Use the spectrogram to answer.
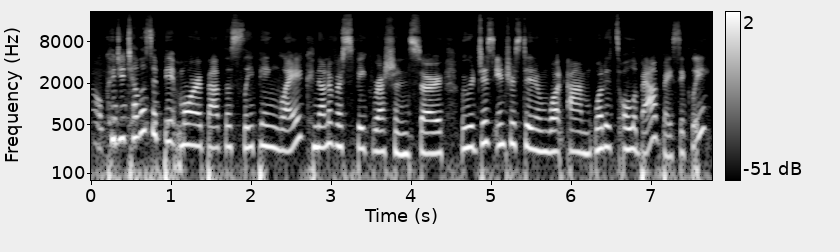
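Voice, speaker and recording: A woman's voice: fairly high pitch, fairly quick, hardly any pauses, slight background noise. A woman hosting a radio interview, asking questions and enthusiastically praising the answers.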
